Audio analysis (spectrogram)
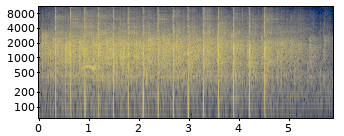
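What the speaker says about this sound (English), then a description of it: "Let's give them a round of applause." An audience at a high school senior honors ceremony applauds steadily for several seconds in a large room, with sharp, regular claps standing out above the crowd before the applause fades.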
